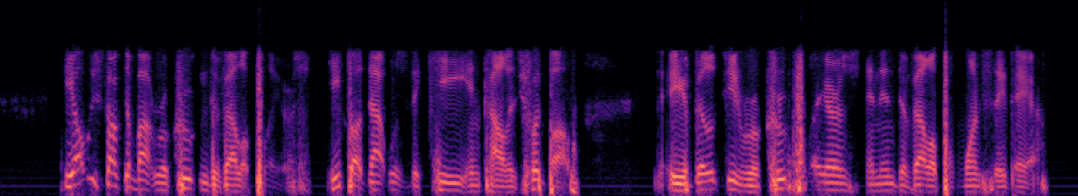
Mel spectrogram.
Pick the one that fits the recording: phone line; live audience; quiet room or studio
phone line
